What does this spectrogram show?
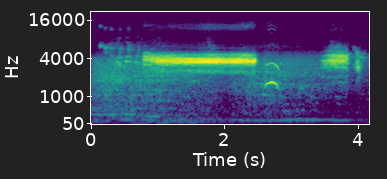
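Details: Common Iora (cipoh) lure: a steady buzzy high tone lasting nearly two seconds, then a short looping whistle and a briefer buzzy tone.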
